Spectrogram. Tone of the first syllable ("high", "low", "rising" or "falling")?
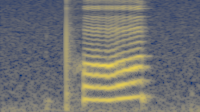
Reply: rising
